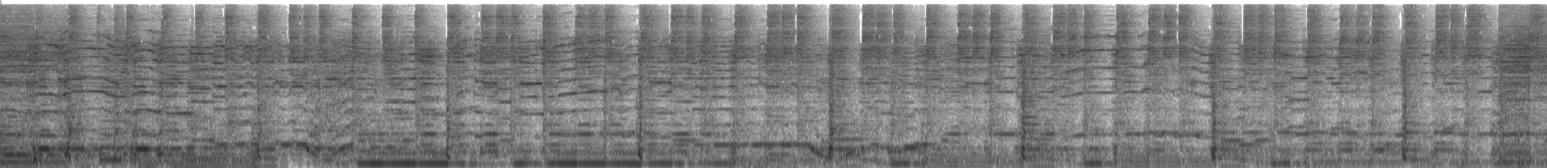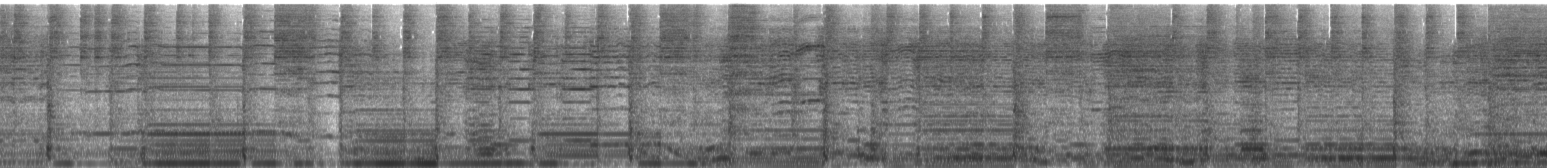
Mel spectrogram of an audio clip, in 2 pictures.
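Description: Live rock band playing: electric guitar with a drum kit, loud and continuous.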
